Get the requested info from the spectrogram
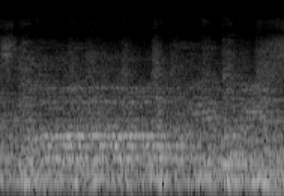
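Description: A small group of children singing together to strummed acoustic guitars, holding long sung notes.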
